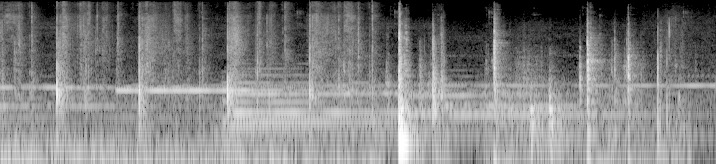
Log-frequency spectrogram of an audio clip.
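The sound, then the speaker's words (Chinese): A door being opened at home for a parcel delivery: a few soft knocks and taps with one louder thunk midway, all faint, with no voices. “嗯，我去开门。”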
